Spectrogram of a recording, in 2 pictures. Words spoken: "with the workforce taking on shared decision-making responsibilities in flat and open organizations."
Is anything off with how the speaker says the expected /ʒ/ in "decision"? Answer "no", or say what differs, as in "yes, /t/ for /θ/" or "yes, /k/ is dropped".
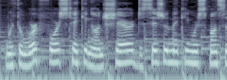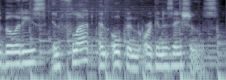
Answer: no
